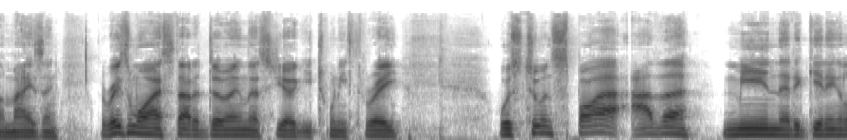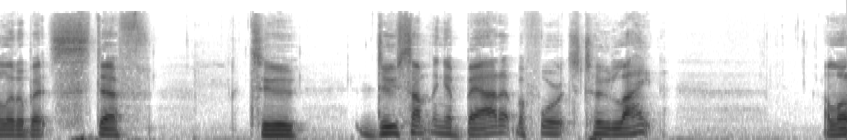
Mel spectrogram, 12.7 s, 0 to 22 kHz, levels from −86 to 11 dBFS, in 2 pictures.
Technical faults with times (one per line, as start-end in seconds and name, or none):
none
